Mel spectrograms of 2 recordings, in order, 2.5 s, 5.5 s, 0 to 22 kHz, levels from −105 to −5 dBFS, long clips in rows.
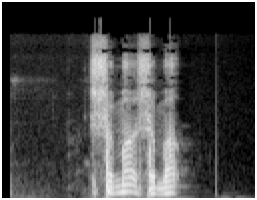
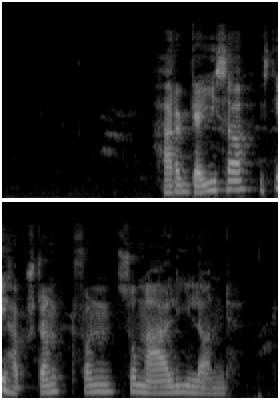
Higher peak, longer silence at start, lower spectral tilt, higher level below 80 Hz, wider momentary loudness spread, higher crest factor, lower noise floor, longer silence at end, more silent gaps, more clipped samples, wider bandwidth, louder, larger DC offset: first, 0 dBFS vs -30 dBFS; second, 0.9 s vs 1.55 s; about the same, -3 dB/octave vs -3.5 dB/octave; first, -40 dBFS vs -90 dBFS; first, 17 LU vs 12 LU; second, 18 dB vs 24 dB; second, -61 dBFS vs under -90 dBFS; first, 0.8 s vs 0.45 s; neither; neither; first, 15.5 kHz vs 13.5 kHz; first, -13 LUFS vs -51 LUFS; neither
